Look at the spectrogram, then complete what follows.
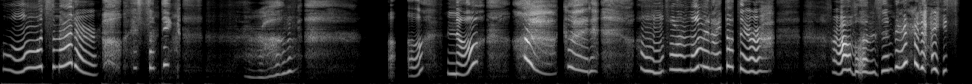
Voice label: Character Sample Sweet Sinister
